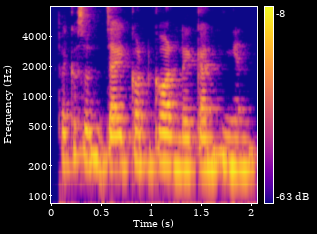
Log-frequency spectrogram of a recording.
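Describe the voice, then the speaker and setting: A woman's voice: medium pitch, steady tone, a little fast, reverberant. A woman with a Lao accent teaching a casual language lesson, chatty and laughing at her own slips.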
